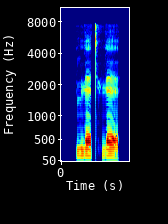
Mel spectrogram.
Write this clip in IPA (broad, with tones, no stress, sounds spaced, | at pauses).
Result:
l ɥ ɛ˥˧ t̪ʰ ɥ ɛ˥˩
